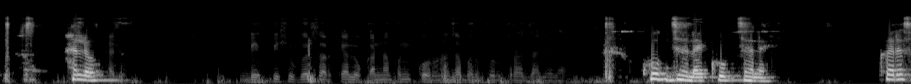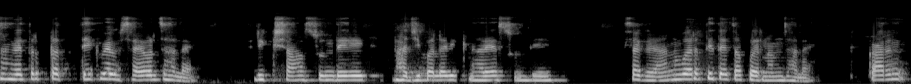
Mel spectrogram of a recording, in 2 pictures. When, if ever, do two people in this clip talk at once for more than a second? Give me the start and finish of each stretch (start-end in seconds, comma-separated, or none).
none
